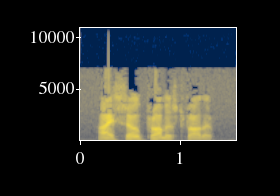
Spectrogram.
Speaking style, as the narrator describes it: Steele replied, his voice steady

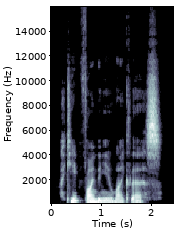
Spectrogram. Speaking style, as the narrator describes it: Kili said in a muted voice

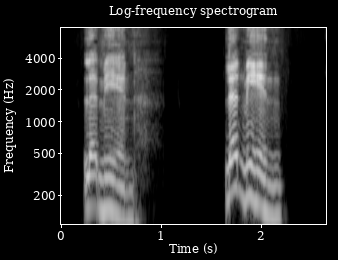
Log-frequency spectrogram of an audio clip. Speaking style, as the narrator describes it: cried

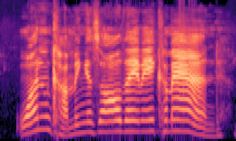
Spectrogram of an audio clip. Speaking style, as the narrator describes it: the voice roared

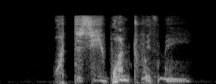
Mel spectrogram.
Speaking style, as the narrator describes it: Felicen asked in a whisper

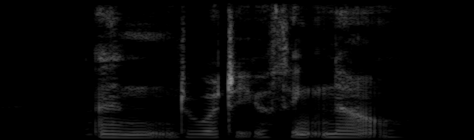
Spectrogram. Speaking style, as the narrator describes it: Lanjan asks him gently

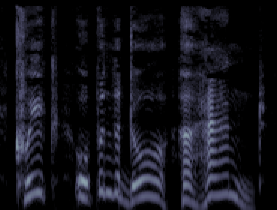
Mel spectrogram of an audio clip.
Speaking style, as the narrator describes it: Anand laughed

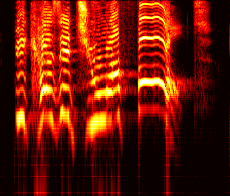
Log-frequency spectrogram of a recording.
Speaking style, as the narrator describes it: Eve shouted

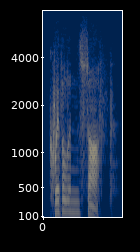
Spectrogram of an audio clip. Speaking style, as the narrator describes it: she breathed

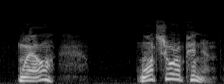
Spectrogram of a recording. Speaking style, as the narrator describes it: asked anxiously

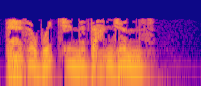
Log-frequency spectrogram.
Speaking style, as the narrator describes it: someone whispered to Granny

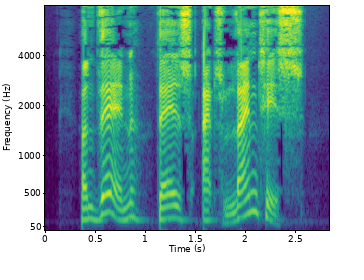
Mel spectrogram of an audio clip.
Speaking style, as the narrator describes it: said Adam loudly

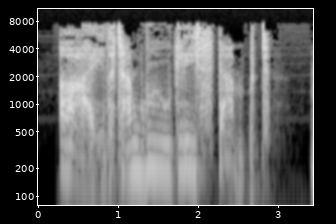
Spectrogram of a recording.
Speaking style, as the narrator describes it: muttered Richard

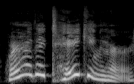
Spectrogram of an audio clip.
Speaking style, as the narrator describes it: shrieked Mrs

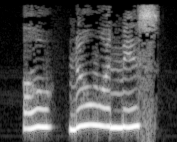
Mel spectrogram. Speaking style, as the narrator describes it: cried the maid

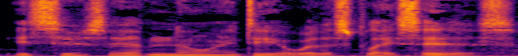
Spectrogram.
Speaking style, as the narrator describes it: quietly uttering out

